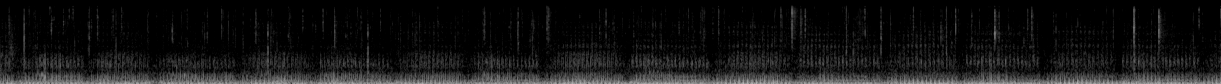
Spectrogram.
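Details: Cat purring alongside a cozy crackling fireplace: a deep, continuous vibrating drone pulsing in regular breath cycles, with bright pops and snaps from the burning wood scattered throughout.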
